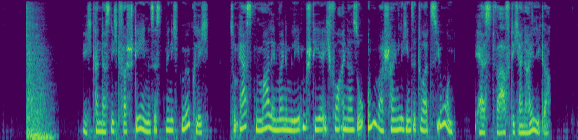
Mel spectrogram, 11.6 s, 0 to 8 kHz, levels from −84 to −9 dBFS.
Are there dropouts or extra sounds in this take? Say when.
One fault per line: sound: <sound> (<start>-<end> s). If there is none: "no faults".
sound: thud (0.5-1.2 s)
